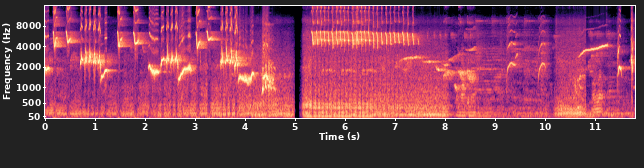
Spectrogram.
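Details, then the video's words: Lively white-rumped shama song aimed at getting lazy shamas to sing: loud rich whistles, a short silence, then a long rapid buzzy rattle, followed by scattered upslurred whistles. "MURAI BATU GACOR ..TEPAT UNTUK PANCINGAN , MURAI BATU MACET KURANG GACOR,AGAR BUNYI LAGI"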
